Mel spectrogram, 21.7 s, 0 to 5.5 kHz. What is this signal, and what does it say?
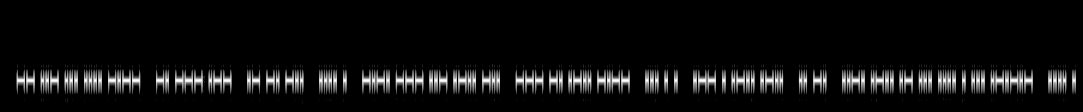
Morse code, heard as a keyed tone, about 25 wpm, 600 Hz. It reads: MUSHY NOW AND HE COULD ONLY SEE WELL IN FLASHES. HE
